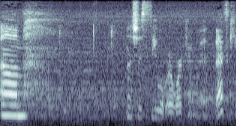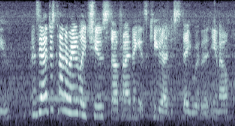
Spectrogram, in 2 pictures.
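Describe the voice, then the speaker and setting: Music plays behind a woman whose pitch swings very widely and whose loudness rises and falls in big swings. She leaves long, frequent pauses. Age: 20s. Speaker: gaming streamer. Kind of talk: casual live stream tutorial. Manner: casual, chatty with fillers.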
